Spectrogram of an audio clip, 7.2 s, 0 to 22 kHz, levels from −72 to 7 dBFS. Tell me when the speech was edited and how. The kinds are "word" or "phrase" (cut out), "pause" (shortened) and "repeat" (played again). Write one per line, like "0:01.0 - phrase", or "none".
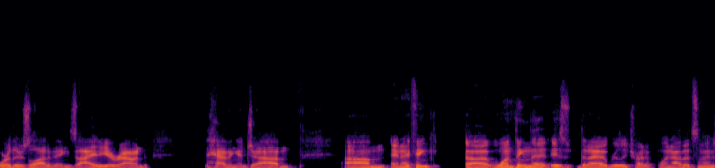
0:06.1 - word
